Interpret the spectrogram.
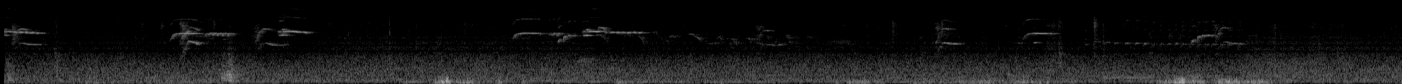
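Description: Small birds chirping in short, scattered calls, each a quick sharp chirp that glides up or down in pitch. A few dull low thumps come about four and a half, six and twelve seconds in.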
